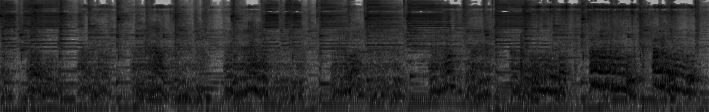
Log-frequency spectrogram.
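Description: Small dogs barking and yipping in play while tugging at a plush toy, repeated short calls throughout.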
